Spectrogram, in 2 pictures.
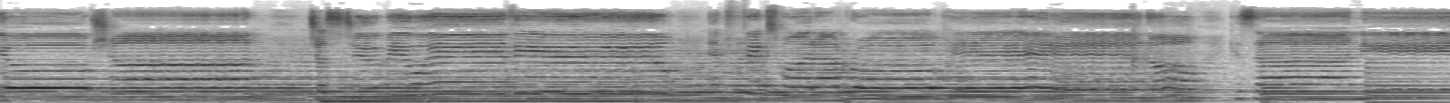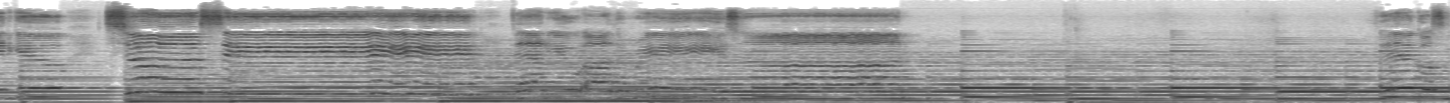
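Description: Young woman singing a song into a handheld microphone over instrumental accompaniment, with long held notes.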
